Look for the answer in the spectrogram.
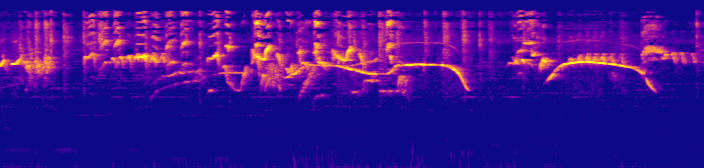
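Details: White-rumped shama, a caged contest bird, singing a dense varied song of clear down-curving whistles, rising slurs and rapid chattering notes.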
